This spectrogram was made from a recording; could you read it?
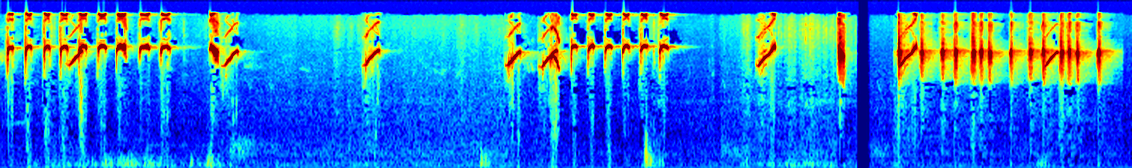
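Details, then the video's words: Scarlet-headed flowerpecker (cabe cabean) in active song, used for luring and tutoring. Rapid strings of high, tight ticks alternate with steeply rising squeaks in repeated bursts, ending in a fast, dense chatter. "suara burung kemade atau cabe cabean gacor cocok untuk pikat dan Masteran"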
